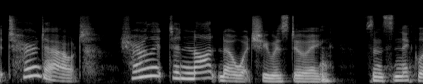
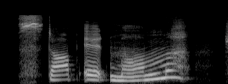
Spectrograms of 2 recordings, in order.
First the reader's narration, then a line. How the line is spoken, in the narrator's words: Charlotte smiled through gritted teeth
